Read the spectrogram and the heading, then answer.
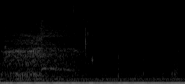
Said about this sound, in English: he doesn't make any noise but as like a filming technique, they include like uh, like the sound effects of the things. Like he pretends to ride a motorbike, and they include a motorbike noise.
